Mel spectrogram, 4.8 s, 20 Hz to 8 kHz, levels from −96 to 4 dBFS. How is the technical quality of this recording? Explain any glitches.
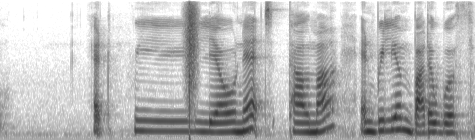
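One fault is audible in this speech recording. From 1.82 to 2.00 s there is a wireless microphone noise hit. The radio link from an analogue FM microphone fades for a moment, probably because reflected signals cancel the direct one. The receiver's noise floor rises as the signal drops. For about 0.18 s a brief swish of static sits over the voice.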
